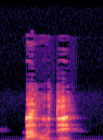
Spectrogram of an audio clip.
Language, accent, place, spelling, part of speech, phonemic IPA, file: French, France, Lyon, barouder, verb, /ba.ʁu.de/, LL-Q150 (fra)-barouder.wav
- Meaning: to combat, battle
